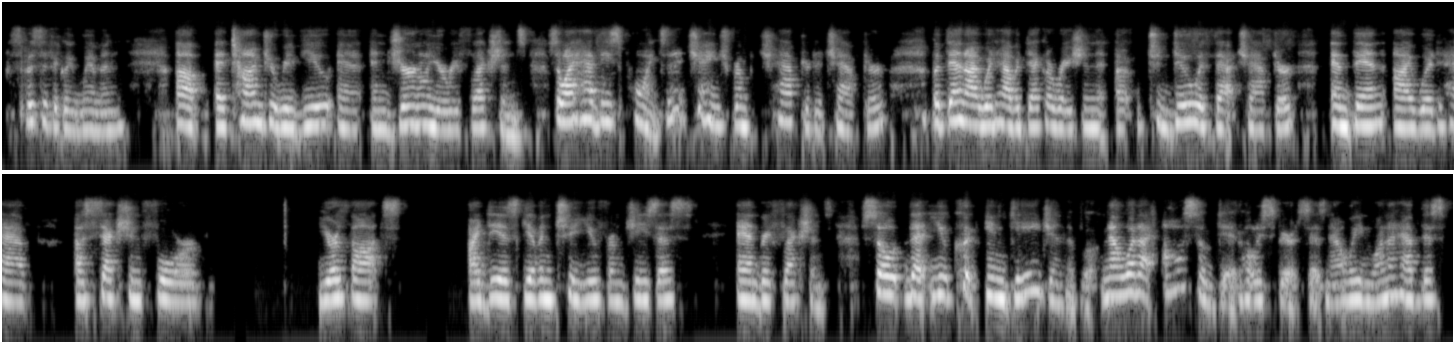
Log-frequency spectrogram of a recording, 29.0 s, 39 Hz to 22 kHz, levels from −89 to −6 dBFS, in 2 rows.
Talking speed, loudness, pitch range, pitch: 160 wpm, -23 LUFS, 190-220 Hz, 200 Hz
